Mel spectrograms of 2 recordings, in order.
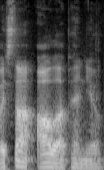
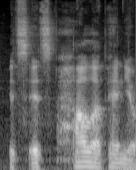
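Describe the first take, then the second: First: The J is not pronounced as an H. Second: The J is pronounced as an H sound. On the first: The speaker calls it wrong. "It's not" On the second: The speaker calls it right. "the J is an H there"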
